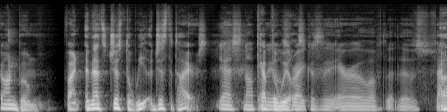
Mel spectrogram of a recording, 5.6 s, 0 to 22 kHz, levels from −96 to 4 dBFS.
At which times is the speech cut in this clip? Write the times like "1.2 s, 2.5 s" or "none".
none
